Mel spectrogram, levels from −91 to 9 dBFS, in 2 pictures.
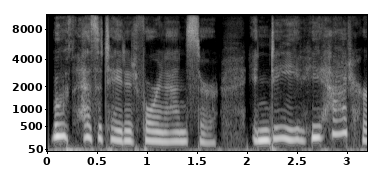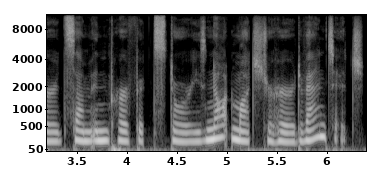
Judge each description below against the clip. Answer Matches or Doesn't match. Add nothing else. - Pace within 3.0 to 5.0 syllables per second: Matches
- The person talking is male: Doesn't match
